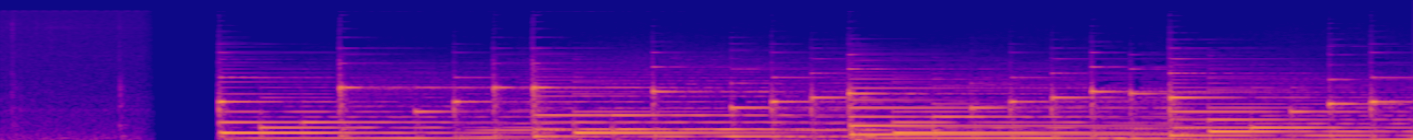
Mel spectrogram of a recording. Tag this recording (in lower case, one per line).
sad music
music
